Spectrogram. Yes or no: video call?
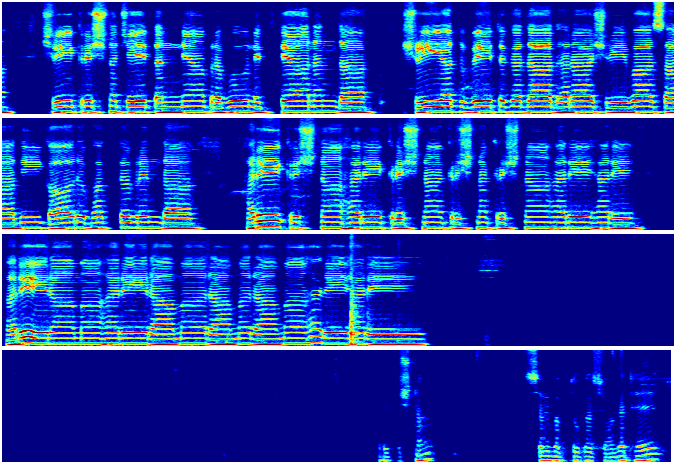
yes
